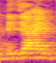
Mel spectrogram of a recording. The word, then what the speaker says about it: design: RESIGN रिजाइन, रिजाइन में क्या होता है त्याग पत्र देना, रिजाइन, जी का उच्चारण नहीं हो रहा है ना, ठीक है। जैसे DESIGN, डिजाइन क्या होता है, रचना, क्या होता है, रचना, ठीक है।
